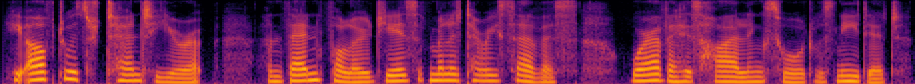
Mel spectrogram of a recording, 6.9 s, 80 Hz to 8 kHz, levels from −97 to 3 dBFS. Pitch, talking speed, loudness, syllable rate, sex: 185 Hz, 155 wpm, -20 LUFS, 6.4 syllables/s, female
